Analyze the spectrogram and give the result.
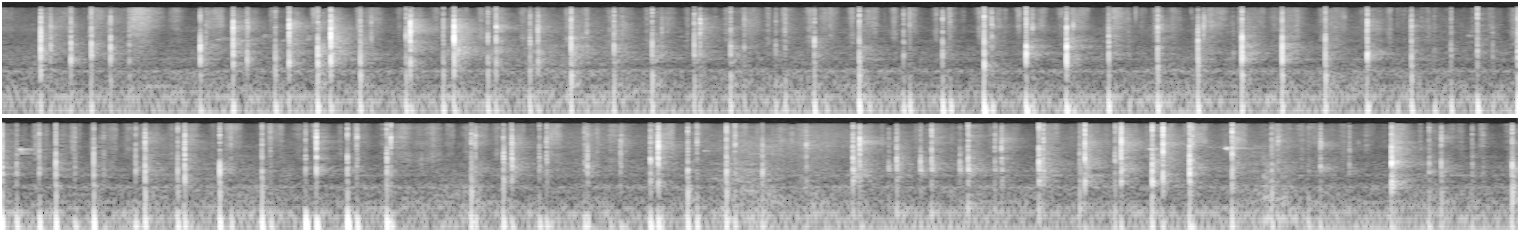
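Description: A small, hollow white plastic deodorant stick with a green cap is held close to a microphone and tapped and scratched with fingertips and nails. Many rapid, sharp clicks and hollow taps come in dense bursts over light scratching, with a steady low hum underneath.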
